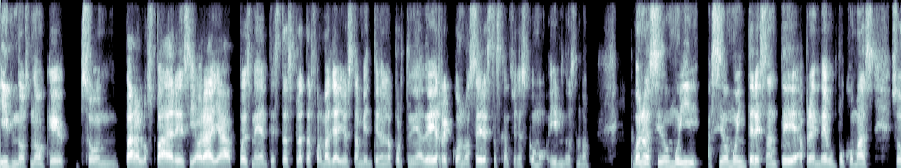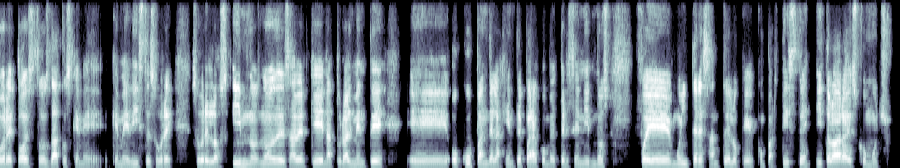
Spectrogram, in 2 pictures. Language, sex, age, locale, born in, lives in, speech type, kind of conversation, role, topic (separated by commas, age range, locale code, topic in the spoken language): Spanish, male, 20-24, es-MX, Mexico, United States, conversation, podcast, host, ¿Por qué crees que algunas canciones se convierten en himnos populares?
